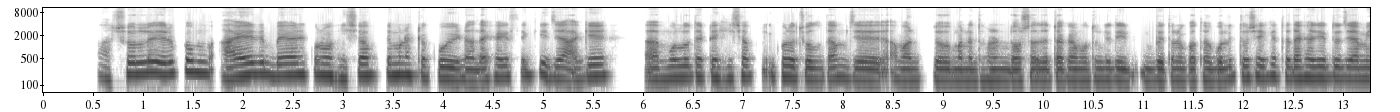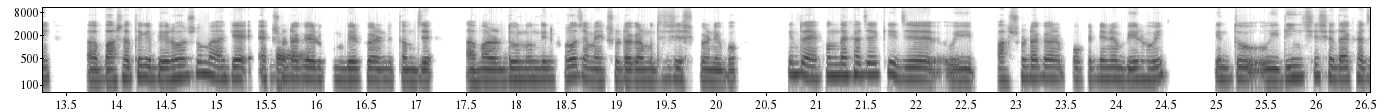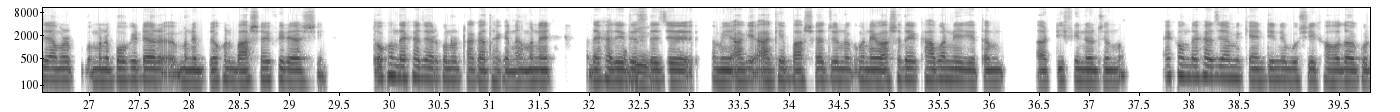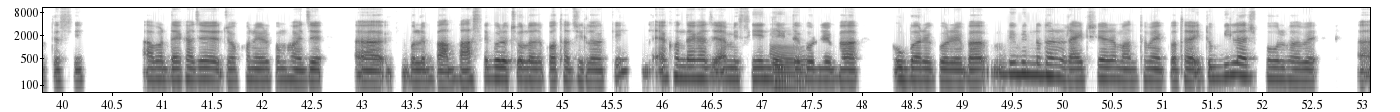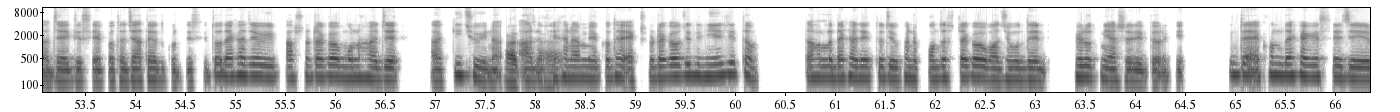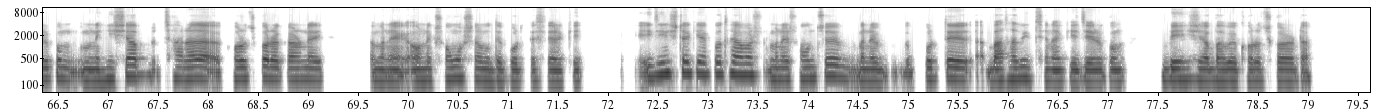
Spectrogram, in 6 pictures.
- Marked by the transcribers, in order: none
- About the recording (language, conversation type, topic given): Bengali, advice, বেতন বাড়লেও সঞ্চয় বাড়ছে না—এ নিয়ে হতাশা হচ্ছে কেন?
